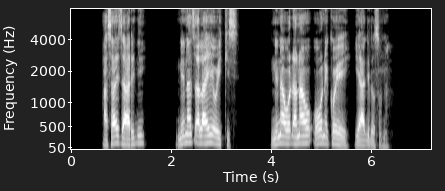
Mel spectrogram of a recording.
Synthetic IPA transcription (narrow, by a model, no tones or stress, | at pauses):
ʔɐsɐjzaːɾɪd̪ɪ | nɛnɐt͡sʼɐlɐheːɔjkːɪs | nɛnɐwɔɗɐnɐwʔoːnɛkɔjɛjjaːɡɪd̪ɔsɔnɐ̰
